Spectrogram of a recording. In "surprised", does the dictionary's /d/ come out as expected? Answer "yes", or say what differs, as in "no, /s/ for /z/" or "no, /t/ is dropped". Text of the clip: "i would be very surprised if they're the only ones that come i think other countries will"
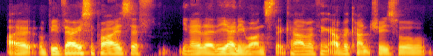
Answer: yes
